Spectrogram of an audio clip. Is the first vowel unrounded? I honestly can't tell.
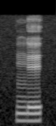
yes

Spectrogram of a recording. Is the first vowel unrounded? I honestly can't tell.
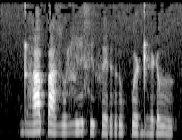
yes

